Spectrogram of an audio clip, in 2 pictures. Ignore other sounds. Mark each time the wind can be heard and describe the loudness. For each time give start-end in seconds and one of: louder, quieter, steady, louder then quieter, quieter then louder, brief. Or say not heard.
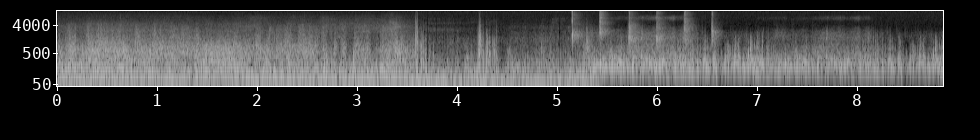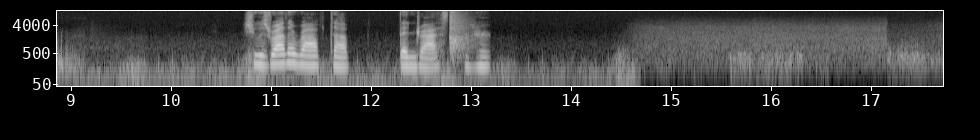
0.0-17.6 quieter.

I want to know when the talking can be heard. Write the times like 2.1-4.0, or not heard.
10.8-13.2.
